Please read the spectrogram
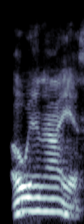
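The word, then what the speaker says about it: Onís: It's spelled O-N-I-S. It's John Quincy Adams and the Otis, Mr. Otis Treaty. I mean, Otis Treaty here of the time period. Okay? O-N-I-S is Onis.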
